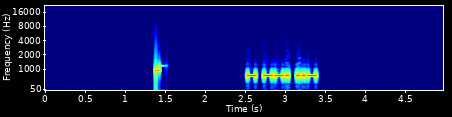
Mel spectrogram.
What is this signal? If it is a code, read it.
Morse code, heard as a keyed tone, about 34 wpm, 700 Hz. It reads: TGU
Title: USA Call Sign Postfixes - 3 Letters 35wpm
